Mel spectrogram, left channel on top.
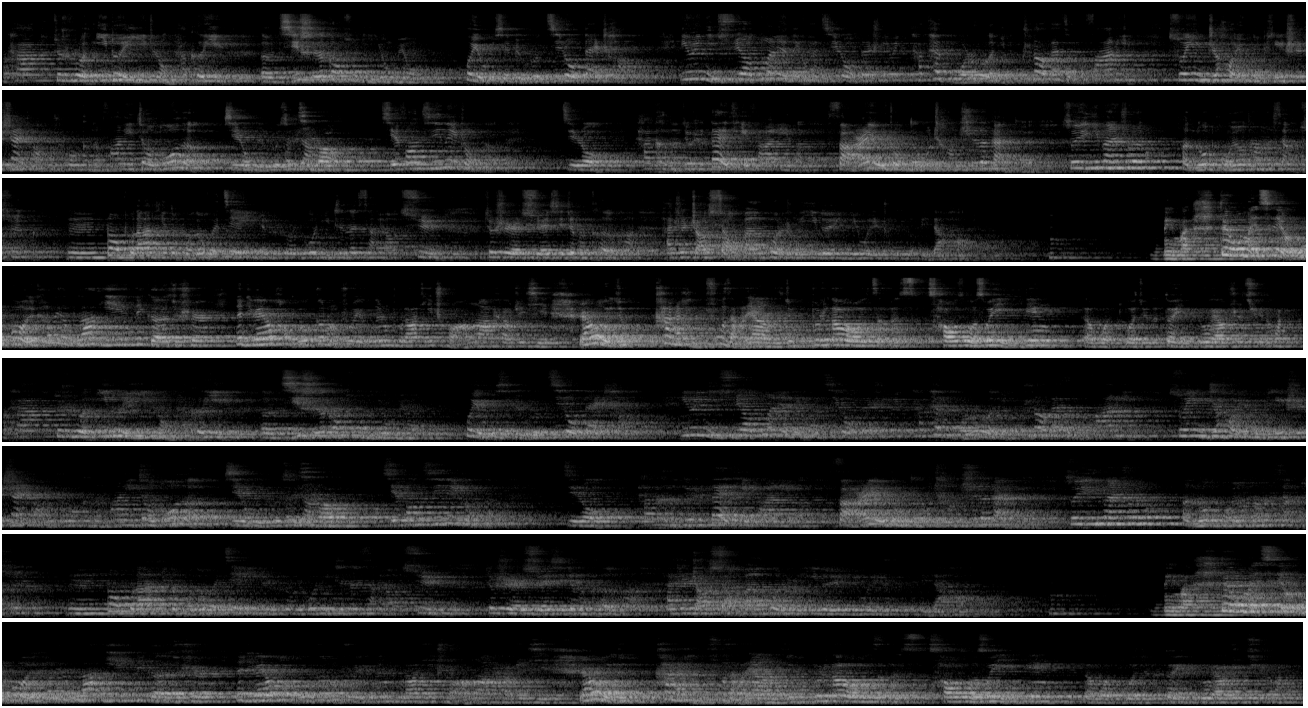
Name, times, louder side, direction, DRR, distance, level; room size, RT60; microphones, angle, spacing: voice 1, 0.1-4.2 4.6-16.2 16.8-18.2 18.7-19.1 19.4-24.5 24.8-26.4 26.7-35.7, left 1 dB, 35° left, 0 dB, 0.7 m, -34 dB
voice 2, 16.0-16.4 36.5-36.7 37.6-49.6 49.9-51.9, left 2 dB, 70° left, 0 dB, 0.5 m, -29 dB
5.9 x 3.5 x 5.9 m, 2.7 s
head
